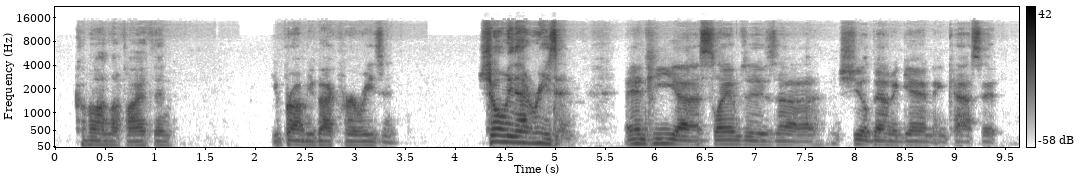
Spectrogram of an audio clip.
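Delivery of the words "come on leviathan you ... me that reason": whispering in a low tone. Playing their character, speaker whispers to Leviathan in old Avos: low whisper. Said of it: "I just whisper in uh in a low tone".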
